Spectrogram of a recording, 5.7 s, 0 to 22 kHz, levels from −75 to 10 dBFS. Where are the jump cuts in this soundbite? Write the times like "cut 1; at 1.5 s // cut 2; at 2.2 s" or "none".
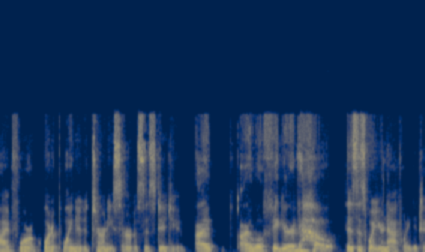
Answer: cut 1; at 2.5 s // cut 2; at 4.5 s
